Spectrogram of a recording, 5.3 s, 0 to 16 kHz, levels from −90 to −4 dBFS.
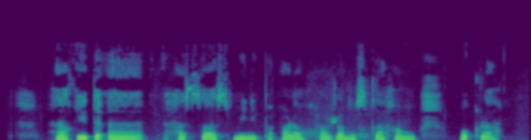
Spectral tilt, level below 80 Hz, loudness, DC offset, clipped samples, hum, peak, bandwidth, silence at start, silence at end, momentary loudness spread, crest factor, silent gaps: -6.5 dB/octave; -76 dBFS; -28 LUFS; under 0.1%; under 0.1%; none; -8 dBFS; 10 kHz; 0.55 s; 0.3 s; 9 LU; 20 dB; none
